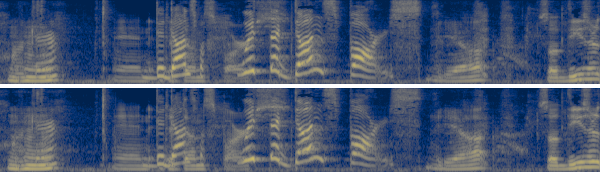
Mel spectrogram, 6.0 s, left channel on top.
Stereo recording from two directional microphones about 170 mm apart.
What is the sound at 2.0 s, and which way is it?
Speech, 50° right (ahead or behind).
